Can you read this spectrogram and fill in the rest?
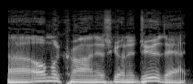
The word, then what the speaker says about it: Omicron: Did you watch the president yesterday and see what he had to say about COVID and about Omicron? The proper pronunciation, by the way, is Omicron. I don't know where the Omicron came from, but that's what they started calling it.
